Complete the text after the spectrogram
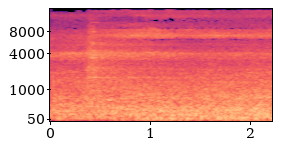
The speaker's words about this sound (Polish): Kolej podwieszana.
